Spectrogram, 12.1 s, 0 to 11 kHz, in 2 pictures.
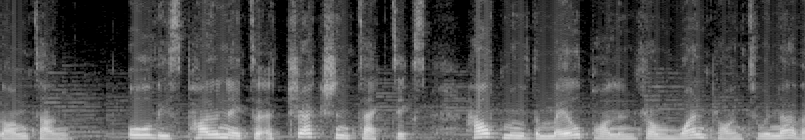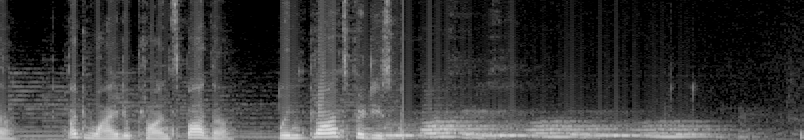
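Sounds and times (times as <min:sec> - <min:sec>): held chord of steady tones: 0:08.4 - 0:11.6.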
